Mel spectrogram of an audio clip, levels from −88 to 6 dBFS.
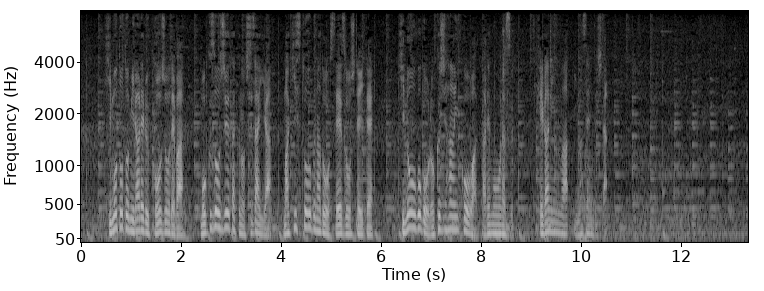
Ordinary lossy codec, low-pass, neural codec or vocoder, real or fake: none; none; none; real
